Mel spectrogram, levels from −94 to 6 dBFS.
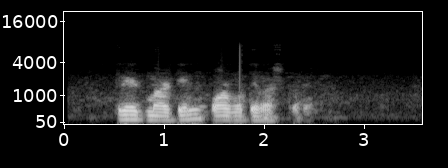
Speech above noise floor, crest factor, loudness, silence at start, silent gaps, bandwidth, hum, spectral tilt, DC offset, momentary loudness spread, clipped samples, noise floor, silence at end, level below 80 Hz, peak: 47 dB; 18 dB; -17 LUFS; 0.55 s; none; 3.7 kHz; none; -11.5 dB/octave; under 0.1%; 17 LU; under 0.1%; -63 dBFS; 1.1 s; -56 dBFS; -2 dBFS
